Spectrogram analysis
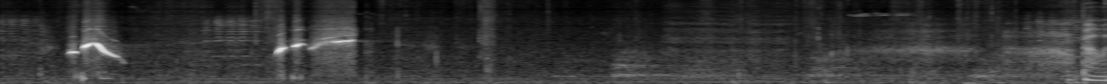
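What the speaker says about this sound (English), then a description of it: "You hear the goats?" Goats at a goat barn on a cold, sunny day let out two short, clear bleats about a second apart, followed by near silence with faint rustling.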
